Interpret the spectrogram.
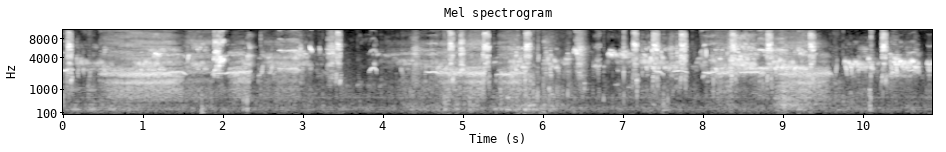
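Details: Hand-fed cockatiel chick eating eagerly, giving rough, rasping begging calls mixed with sharp chirps and sputtering feeding noises throughout.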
